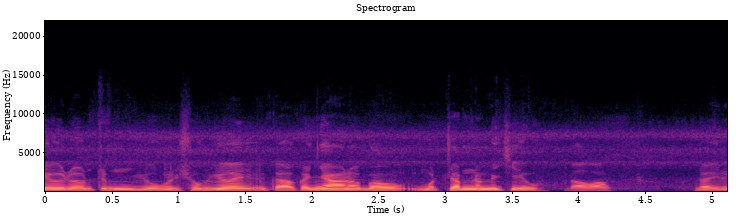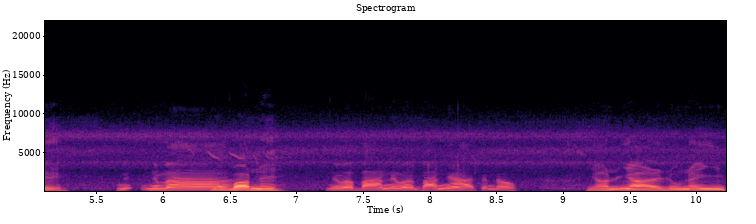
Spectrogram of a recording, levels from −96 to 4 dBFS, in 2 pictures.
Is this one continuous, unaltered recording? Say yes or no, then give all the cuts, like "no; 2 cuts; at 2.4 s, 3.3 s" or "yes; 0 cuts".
yes; 0 cuts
